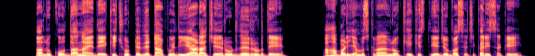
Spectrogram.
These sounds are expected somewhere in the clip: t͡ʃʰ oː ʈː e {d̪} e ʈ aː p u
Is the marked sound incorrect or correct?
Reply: correct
